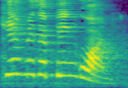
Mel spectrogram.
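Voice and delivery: very high, loud little penguin. Acted. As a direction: squeak out a demand, high and loud. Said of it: "said the penguin".

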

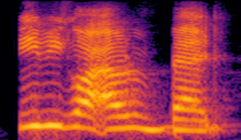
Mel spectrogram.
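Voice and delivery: usual speaking voice

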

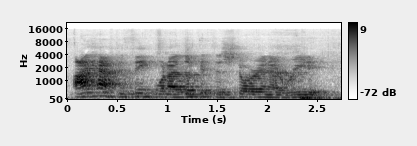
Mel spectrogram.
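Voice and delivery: ordinary talk

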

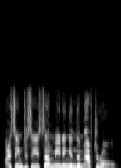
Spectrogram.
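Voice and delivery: high, self-pleased king; pompous king. Acted. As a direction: discover it like a foolish king. King finding meaning.

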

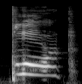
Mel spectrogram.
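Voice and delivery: loud, high silly blurt; silly nonsense shout. Shown as a demonstration. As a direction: blurt it out like a cartoon. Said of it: "even if the words say".

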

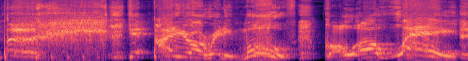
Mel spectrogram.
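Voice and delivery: hammed-up exasperated outburst, last words drawn out; exasperated shooing. Shooing a fly that won't leave, exasperated outburst. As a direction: lose patience and stretch out "away".

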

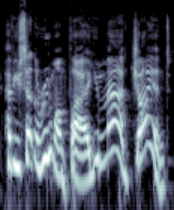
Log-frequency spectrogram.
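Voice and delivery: high, alarmed fairy shriek, slowing on mad giant; frightened fairy crying out. A narrator's reading. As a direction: panic at the blinding light. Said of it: "she cried".

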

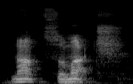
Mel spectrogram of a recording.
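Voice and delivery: slow, hard-edged answer. A narrator's reading. Poll worker answers worried voter, hard voice. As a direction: weigh each word, hard and unyielding. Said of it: "he said, his voice hard".

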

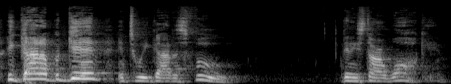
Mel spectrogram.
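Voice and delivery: ordinary delivery

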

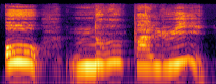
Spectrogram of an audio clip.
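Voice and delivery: high, loud shocked outcry; alarmed cry. Acted. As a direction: cry out in denial. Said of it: "Elle s'écria".

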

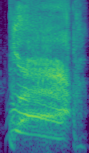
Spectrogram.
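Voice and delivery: high-pitched vomiting noise; mock retching. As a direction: act out throwing up. Acts out vomiting once more.

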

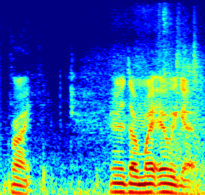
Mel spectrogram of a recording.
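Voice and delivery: ordinary delivery

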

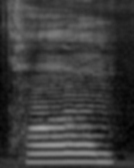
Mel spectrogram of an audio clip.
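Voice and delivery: spaced-out calming instructions with long pauses; guided breathing. Real, not acted. Tarot reader calming a nervous Aries, guided breathing. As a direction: lead them through a breath, word by word.

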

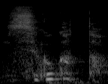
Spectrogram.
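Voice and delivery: breathy whisper of amazement; whispered awe. Real, not acted. Streamer to chat, awed whisper. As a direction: hush it like a secret thrill.

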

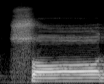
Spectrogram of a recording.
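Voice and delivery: সদ held long with rounded lips. Shown as a demonstration. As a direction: round the mouth and stretch সদ. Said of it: "ঠোঁটকে একটু গোল করে আমরা বলবো". (ঠোঁট গোল করে সদ)

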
